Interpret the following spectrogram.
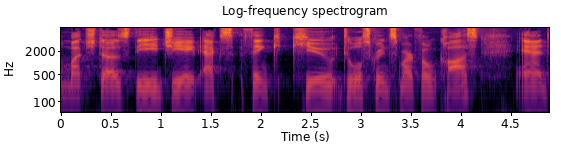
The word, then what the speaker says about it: ThinQ: And it's spelled G8X, one word, G8, then letter X, and then think Q, which is T H I N, the letter Q, dual screen.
